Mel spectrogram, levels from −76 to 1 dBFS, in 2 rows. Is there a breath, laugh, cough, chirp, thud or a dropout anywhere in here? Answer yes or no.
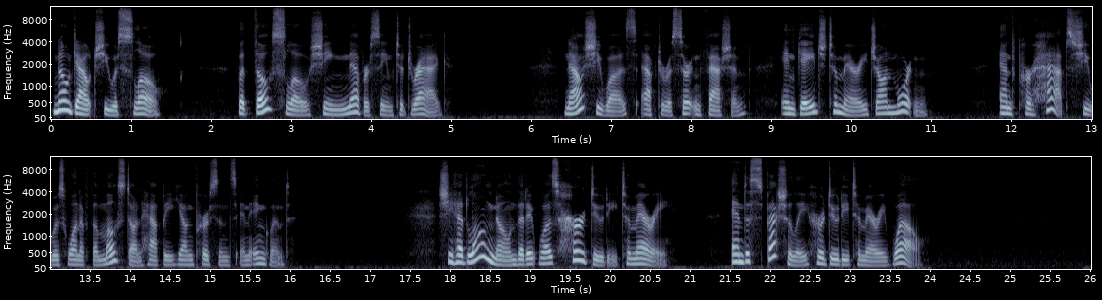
no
